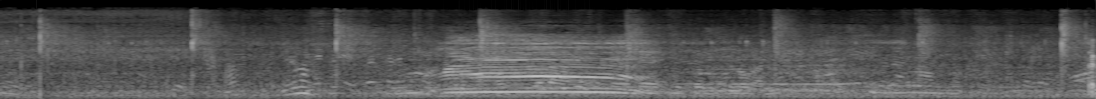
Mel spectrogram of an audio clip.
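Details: Madura cattle at a bustling karapan sapi practice ground in Asemanis, Pamekasan: one sustained, level moo lasting over a second, punctuated by sharp cracking snaps and a steady hum of crowd noise.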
